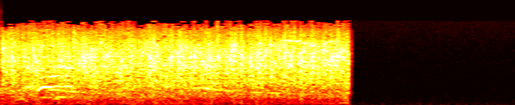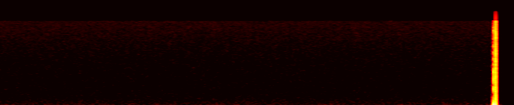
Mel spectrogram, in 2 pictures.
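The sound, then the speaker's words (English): A crowd applauds at the end of a live recording of a song, dense, steady clapping for about three seconds, then it cuts off abruptly into silence, broken only by a single sharp click near the end. “Okay, didn't know that was a live version, trying to stop all the clapping and stuff there, but there it is.”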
